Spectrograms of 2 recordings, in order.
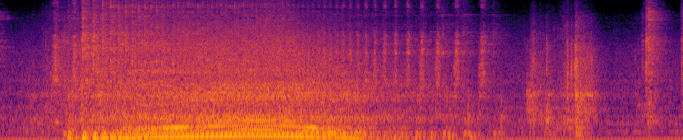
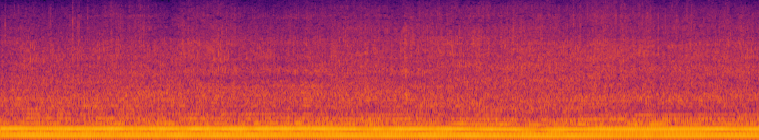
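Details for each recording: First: Free Lawn-Boy mower with Kohler engine that cut out while mowing runs about three seconds on starting fluid, then sputters and dies; fuel tank full, so fuel delivery fault, carburetor removed next. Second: Lawn Boy all-wheel-drive mower with Kohler engine, cutting and bagging grass: steady, even drone holding pitch with no misses, knocks or surging; normal running under load.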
